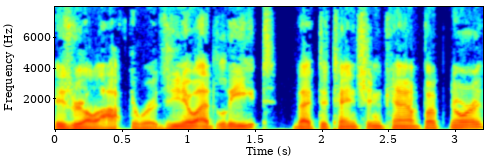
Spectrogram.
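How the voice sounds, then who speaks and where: A man with a Canadian accent speaks in an unremarkable speaking voice at a moderate pace with lively intonation, the sound dry and close with no echo. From Toronto, Canada. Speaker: radio host. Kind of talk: interview.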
